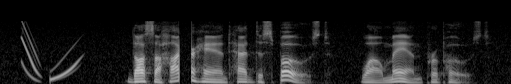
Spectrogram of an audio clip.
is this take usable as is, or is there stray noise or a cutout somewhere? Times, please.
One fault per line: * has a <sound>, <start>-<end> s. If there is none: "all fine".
* has a chirp, 0.2-0.9 s
* has a dropout, 1.8-1.9 s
